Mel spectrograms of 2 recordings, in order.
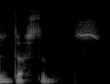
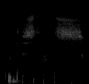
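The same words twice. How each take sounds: First: Said in the usual way. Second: Eerie hushed whisper; whispered echo. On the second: Acted. Reader echoing the article's line, whispered echo. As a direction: whisper it, trailing into nothing.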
